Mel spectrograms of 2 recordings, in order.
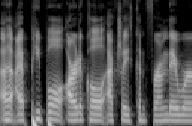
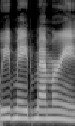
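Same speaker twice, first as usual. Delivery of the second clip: put-on robotic voice, pitched higher; 3 semitones higher than usual. Mocking a reality star by imitating her as a robot: robotic Kylie impression. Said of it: "She's a robot".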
